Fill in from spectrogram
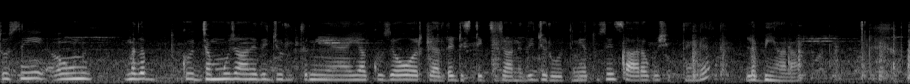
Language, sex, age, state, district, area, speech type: Dogri, female, 18-30, Jammu and Kashmir, Samba, urban, spontaneous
